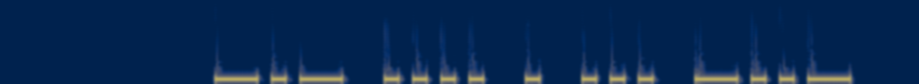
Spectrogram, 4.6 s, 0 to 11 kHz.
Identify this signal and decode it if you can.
Morse code, heard as a keyed tone, about 17 wpm, 700 Hz. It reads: KHESX
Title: Code Groups - 5 Letters - 17wpm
